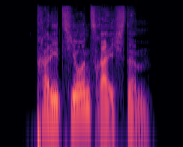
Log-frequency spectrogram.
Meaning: strong dative masculine/neuter singular superlative degree of traditionsreich
- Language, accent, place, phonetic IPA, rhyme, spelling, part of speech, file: German, Germany, Berlin, [tʁadiˈt͡si̯oːnsˌʁaɪ̯çstəm], -oːnsʁaɪ̯çstəm, traditionsreichstem, adjective, De-traditionsreichstem.ogg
